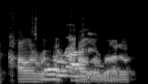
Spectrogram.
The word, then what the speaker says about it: Coloradoan: I did want to ask you, being a Coloradoan, is that how you say it? A Coloradoan. Mm-hmm.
